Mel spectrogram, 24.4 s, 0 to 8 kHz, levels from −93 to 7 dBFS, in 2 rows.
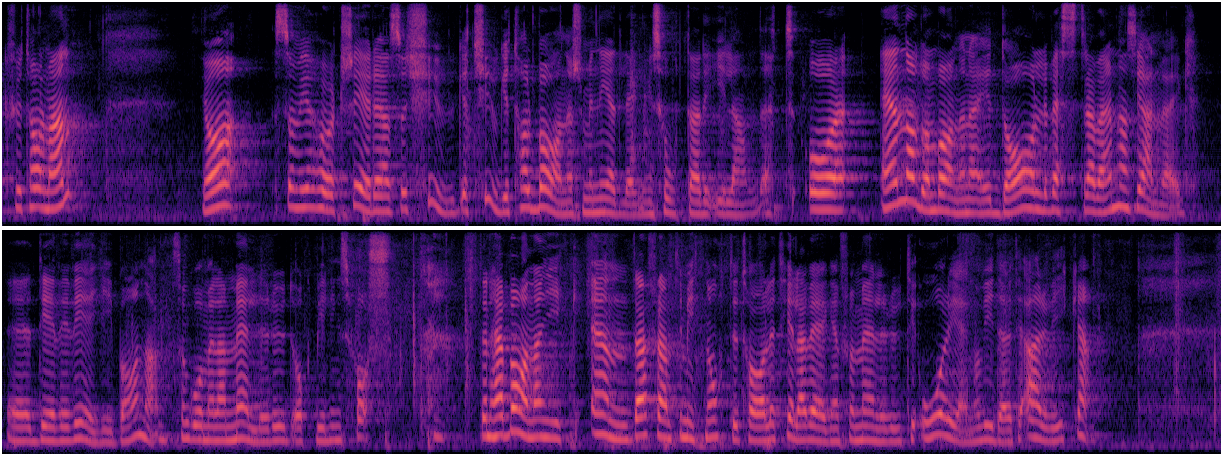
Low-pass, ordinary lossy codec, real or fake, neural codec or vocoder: none; none; real; none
